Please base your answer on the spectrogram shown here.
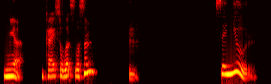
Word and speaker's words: señor: mañana, But then when we add the squiggly, right, the tilde, that's when it becomes like a NY, like canyon. Nya, nya, nya. Okay, so let's listen. señor, baño, niña, Okay, so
